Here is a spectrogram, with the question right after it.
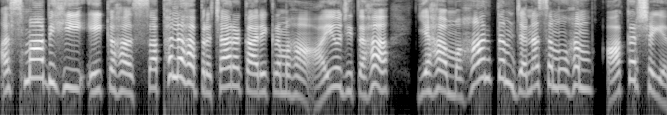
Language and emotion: Sanskrit, happy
